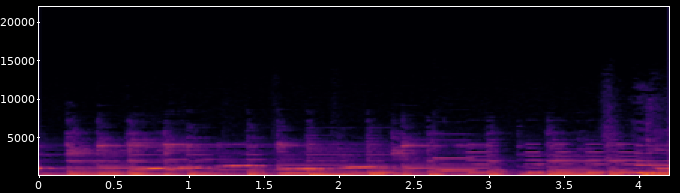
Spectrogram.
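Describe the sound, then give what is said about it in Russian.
A lilting whistled tune of a rubber hedgehog toy whistling through a hole in its right side plays on its own, a string of sustained, wavering notes moving up and down in a steady melodic rhythm, fairly loud, with no talking. “Ежик резиновый шел и насвистывал дырочкой в правом боку.”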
